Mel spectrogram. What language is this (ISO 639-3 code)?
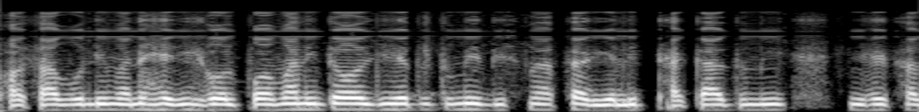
asm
